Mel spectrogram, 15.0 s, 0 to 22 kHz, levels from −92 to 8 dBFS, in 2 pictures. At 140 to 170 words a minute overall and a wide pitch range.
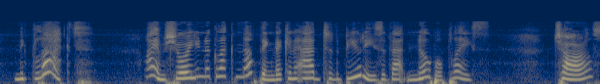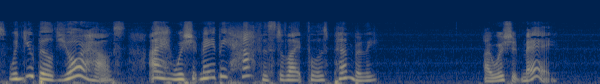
Yes: average, 150 wpm; wide, 5.9 semitones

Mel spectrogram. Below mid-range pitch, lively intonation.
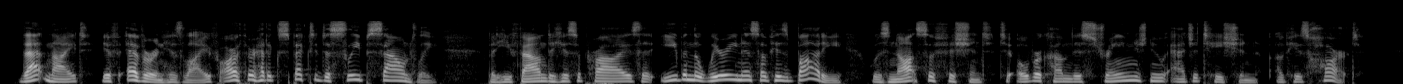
No: medium, 145 Hz; wide, 7.4 semitones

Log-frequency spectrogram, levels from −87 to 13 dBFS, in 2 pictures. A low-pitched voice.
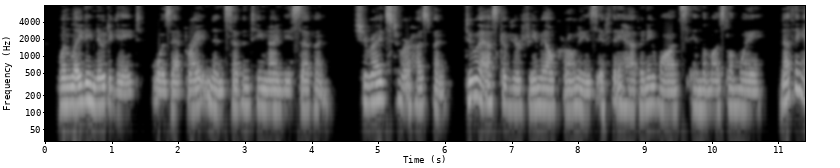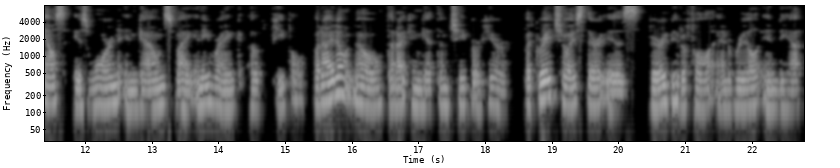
Yes: low, 130 Hz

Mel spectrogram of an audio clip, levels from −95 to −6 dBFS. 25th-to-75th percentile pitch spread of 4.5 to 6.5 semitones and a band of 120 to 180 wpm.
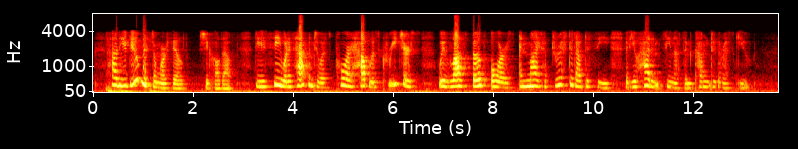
No: average, 5.1 semitones; average, 190 wpm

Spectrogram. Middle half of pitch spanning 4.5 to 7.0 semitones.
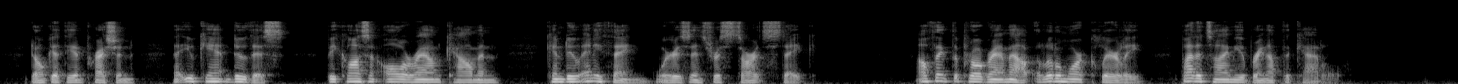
Yes: wide, 5.4 semitones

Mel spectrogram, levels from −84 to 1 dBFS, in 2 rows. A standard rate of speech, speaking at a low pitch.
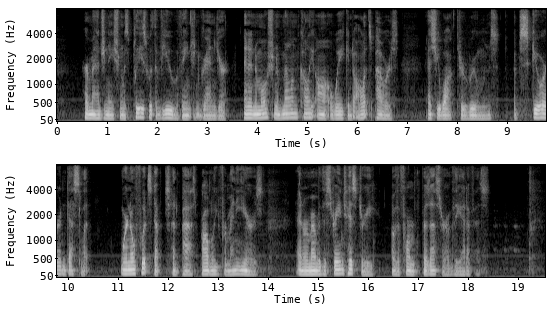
Yes: average, 150 wpm; very low, 90 Hz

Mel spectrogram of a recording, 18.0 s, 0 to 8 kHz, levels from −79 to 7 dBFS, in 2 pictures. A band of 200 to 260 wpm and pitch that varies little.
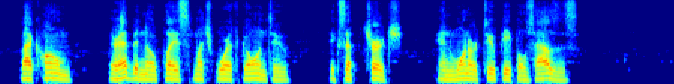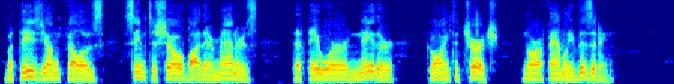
No: slow, 135 wpm; narrow, 2.2 semitones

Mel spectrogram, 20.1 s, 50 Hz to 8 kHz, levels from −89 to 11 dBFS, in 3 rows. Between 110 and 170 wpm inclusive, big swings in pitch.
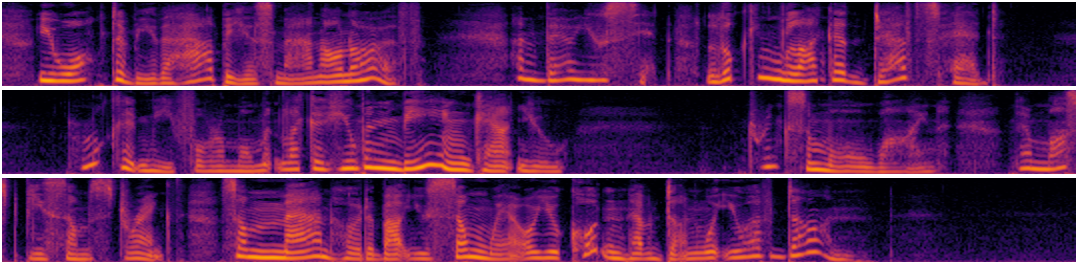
Yes: average, 160 wpm; wide, 7.2 semitones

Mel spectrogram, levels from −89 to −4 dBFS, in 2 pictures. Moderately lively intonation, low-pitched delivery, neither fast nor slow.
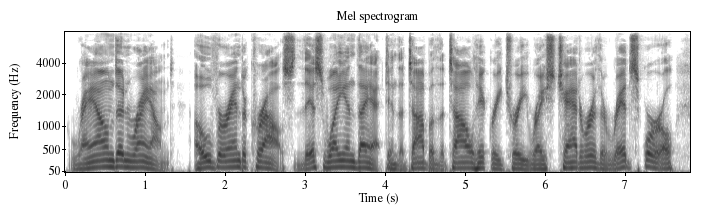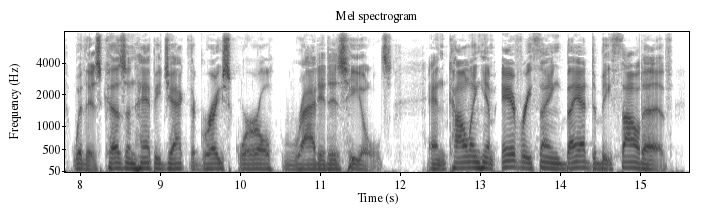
Yes: average, 3.8 semitones; low, 110 Hz; average, 175 wpm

